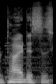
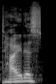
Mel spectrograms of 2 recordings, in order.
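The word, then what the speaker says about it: Tidus: important it is for titus's character and what he's all about and yes titus not titus titties whatever i don't care that that's how the game's creators say it's pronounced titus sounds much cooler okay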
